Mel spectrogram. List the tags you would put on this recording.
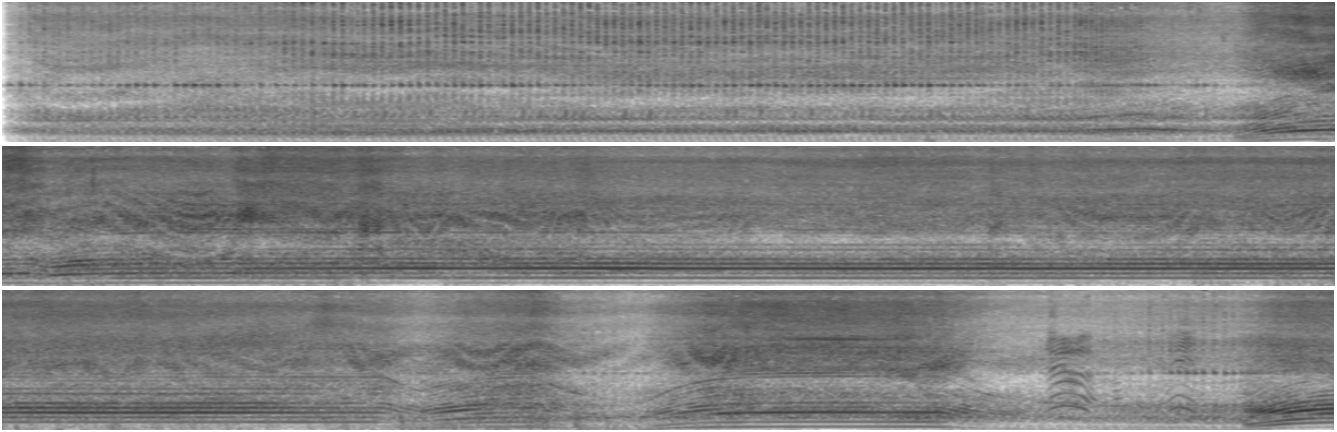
Sound effects > Other mechanisms, engines, machines
air-blower away fade Phone-recording run start

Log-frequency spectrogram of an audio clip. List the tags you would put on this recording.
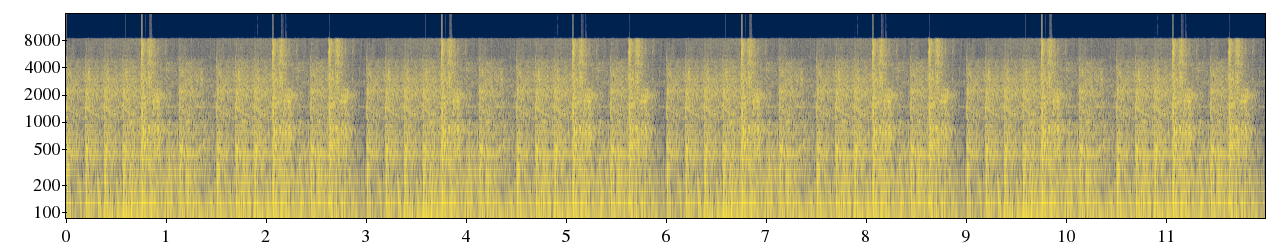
Instrument samples > Percussion
Loopable Industrial Alien Weird Drum Ambient Underground Soundtrack Loop Samples Dark Packs

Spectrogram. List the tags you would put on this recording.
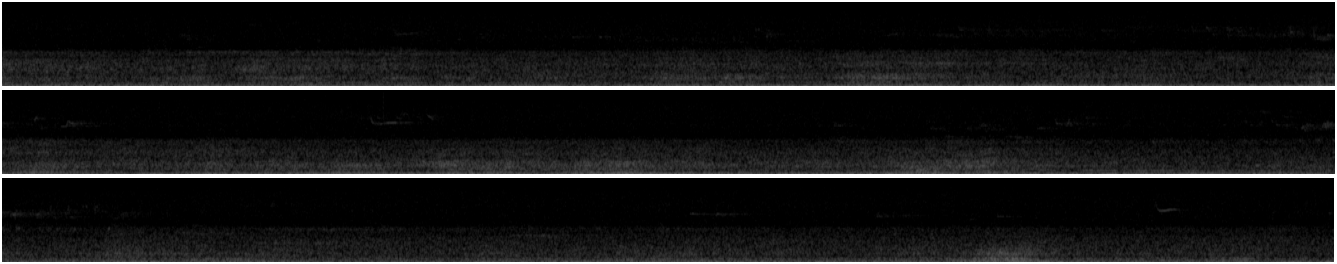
Soundscapes > Nature
alice-holt-forest field-recording natural-soundscape nature phenological-recording raspberry-pi

